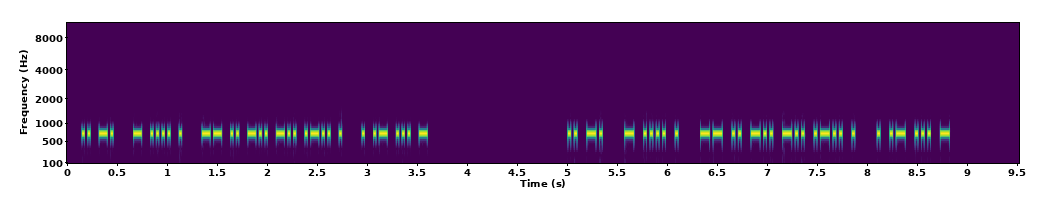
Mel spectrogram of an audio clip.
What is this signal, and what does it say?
Morse code, heard as a keyed tone, about 35 wpm, 700 Hz. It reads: IN THE MIDDLE EAST IN THE MIDDLE EAST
